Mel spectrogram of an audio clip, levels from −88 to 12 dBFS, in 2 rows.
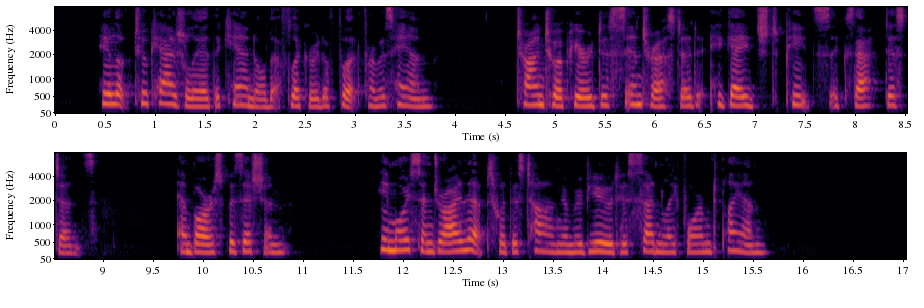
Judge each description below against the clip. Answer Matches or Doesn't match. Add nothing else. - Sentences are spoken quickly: Doesn't match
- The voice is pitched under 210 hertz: Doesn't match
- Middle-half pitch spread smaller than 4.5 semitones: Matches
